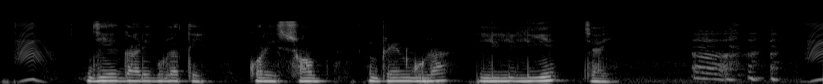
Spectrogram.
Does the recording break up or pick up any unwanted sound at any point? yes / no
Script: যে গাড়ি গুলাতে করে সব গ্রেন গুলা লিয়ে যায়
yes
